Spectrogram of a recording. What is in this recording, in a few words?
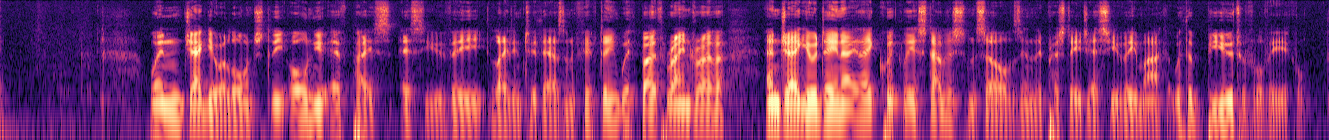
Radio Segment; Jaguar F-Pace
